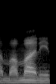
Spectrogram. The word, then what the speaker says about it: Mamani: se pronuncia con el acento en la penúltima sílaba, entonces justamente sería Mamani, ¿no?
